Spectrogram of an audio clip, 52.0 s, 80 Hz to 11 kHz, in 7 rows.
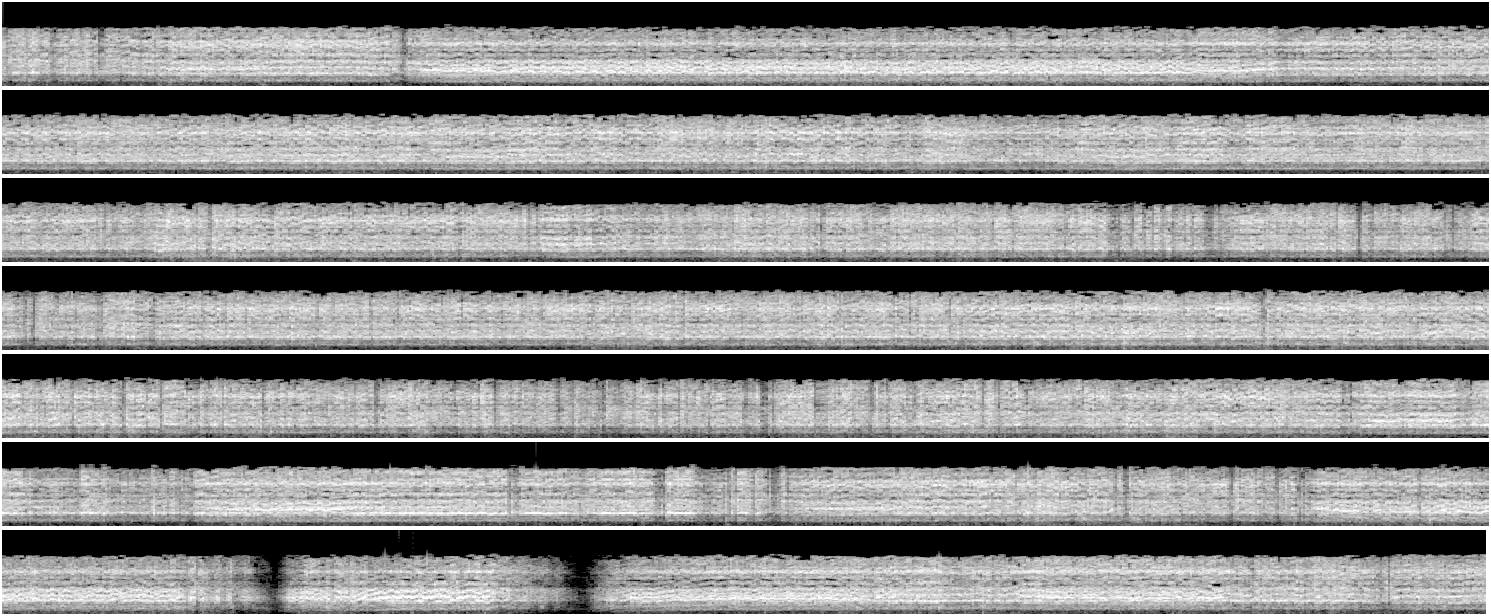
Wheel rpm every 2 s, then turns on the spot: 230, 210, 190, 210, 230, 230, 230, 230, 230, 230, 240, 230, 230, 230, 230, 230, 230, 230, 230, 230, 230, 230, 190, 110, 160, 220.
none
